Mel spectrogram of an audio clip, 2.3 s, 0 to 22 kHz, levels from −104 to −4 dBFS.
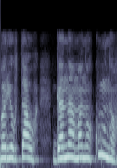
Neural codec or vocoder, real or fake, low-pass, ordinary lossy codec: none; real; 9.9 kHz; Opus, 64 kbps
